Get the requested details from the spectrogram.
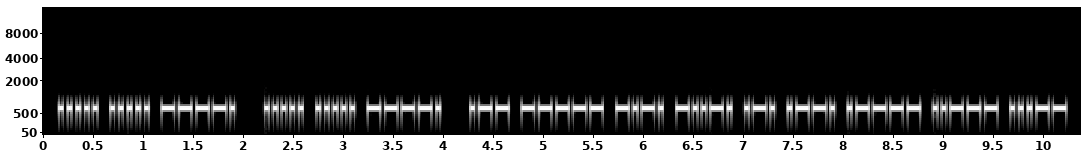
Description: Morse code, heard as a keyed tone, about 27 wpm, 650 Hz. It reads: 559 559 W0C/RP123
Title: SOTA QSO Practice 28wpm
